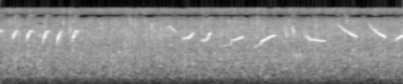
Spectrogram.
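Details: A female white-eye, in breeding condition and calling males, gives a quick cluster of short high ticks, then separate thin downslurred whistles about every third of a second, over background hiss.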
